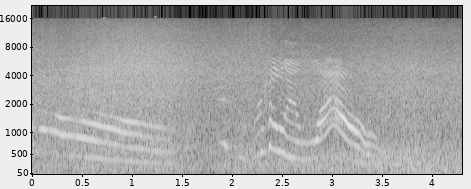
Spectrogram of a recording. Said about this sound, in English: We've arrived just in time to catch some action at the Harry Tracy Water Treatment Plant. Oh, that water is getting really high. It's going to spill over. Oh, there it goes. Oh, wow.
